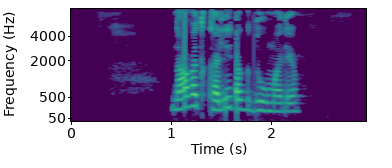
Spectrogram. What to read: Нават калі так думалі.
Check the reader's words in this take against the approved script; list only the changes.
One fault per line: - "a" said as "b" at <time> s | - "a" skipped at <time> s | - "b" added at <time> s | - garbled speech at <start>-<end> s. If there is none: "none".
none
